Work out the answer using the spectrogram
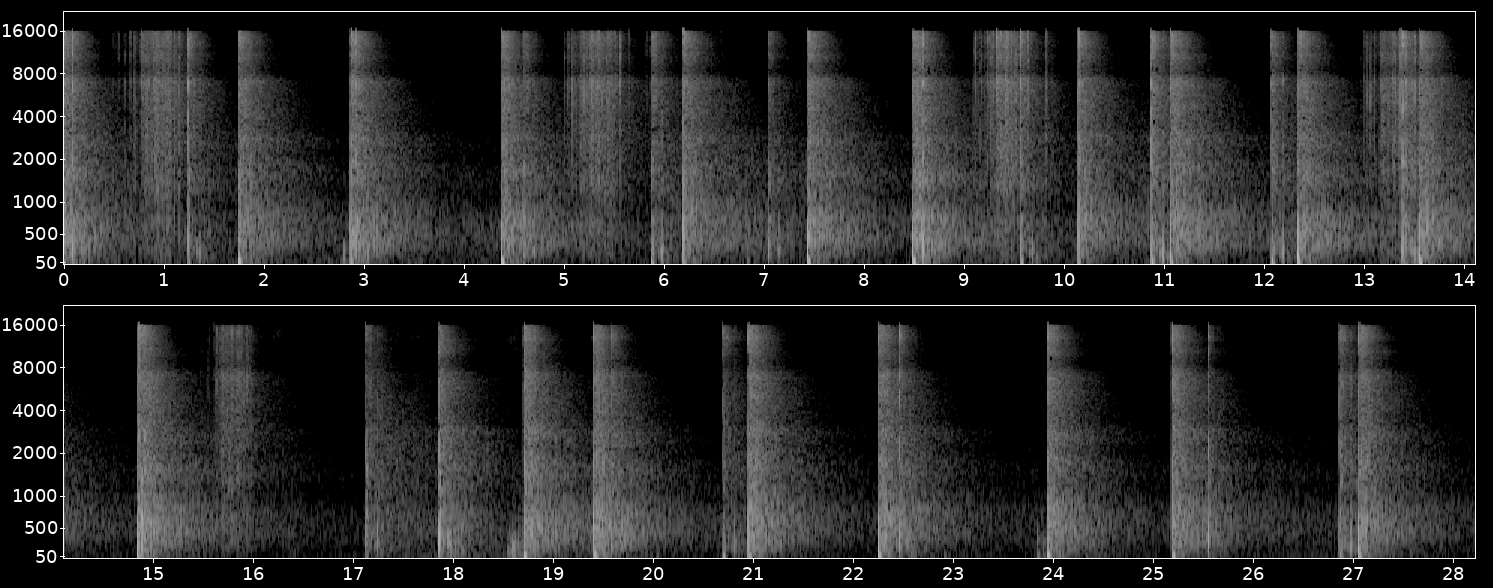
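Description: Consumer firework cake firing shot after shot, about one a second, each a sharp bang followed by a fading crackle as the aerial shells burst overhead.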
